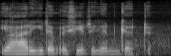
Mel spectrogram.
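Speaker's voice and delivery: low, gruff demand from a big brother; a brother barging in, suspicious; stern older brother. Acted. Brother storming into sister's room, low and stern. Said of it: "உங்க அண்ணன் ... வரான்".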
